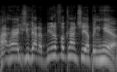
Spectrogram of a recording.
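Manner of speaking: put-on big woman voice, very high.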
